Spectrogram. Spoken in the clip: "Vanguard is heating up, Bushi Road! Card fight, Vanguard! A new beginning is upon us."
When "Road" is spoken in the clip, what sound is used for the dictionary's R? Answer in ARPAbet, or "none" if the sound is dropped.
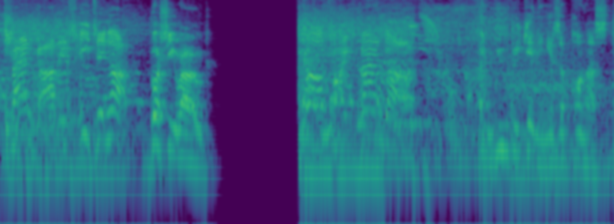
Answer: R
